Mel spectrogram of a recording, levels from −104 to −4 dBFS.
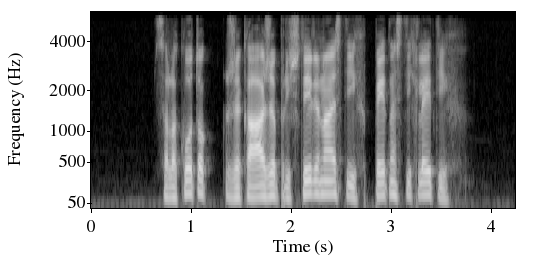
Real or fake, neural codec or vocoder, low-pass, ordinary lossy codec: real; none; 5.4 kHz; none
